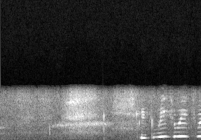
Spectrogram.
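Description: A breathy sniff about half a second in, followed by a high sing-song voice cooing 'Pika, Pika' at a baby.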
